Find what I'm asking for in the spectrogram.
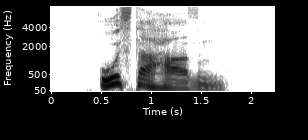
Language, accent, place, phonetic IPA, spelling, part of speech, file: German, Germany, Berlin, [ˈoːstɐhaːzn̩], Osterhasen, noun, De-Osterhasen.ogg
- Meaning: 1. genitive singular of Osterhase 2. plural of Osterhase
